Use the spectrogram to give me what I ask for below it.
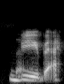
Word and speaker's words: Bubeck: to pronounce it yep so everyone always gets confused it's bubeck view back okay i was pretty close i feel like i said boo back but bubeck makes sense cool every everyone always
